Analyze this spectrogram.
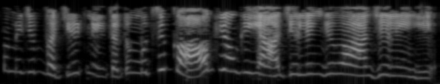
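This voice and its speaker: A shrill, sulky young bride in a cartoon story, played by a woman, her high voice snapping into petulant complaints. The sound is dry and dull, like a lo-fi studio take. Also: expressive, brisk, no room sound. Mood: sulky, angry. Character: sulky young bride, quick-tempered and tearful.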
